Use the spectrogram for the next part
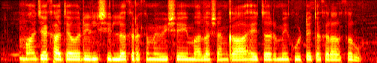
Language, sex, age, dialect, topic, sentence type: Marathi, male, 18-24, Standard Marathi, banking, question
